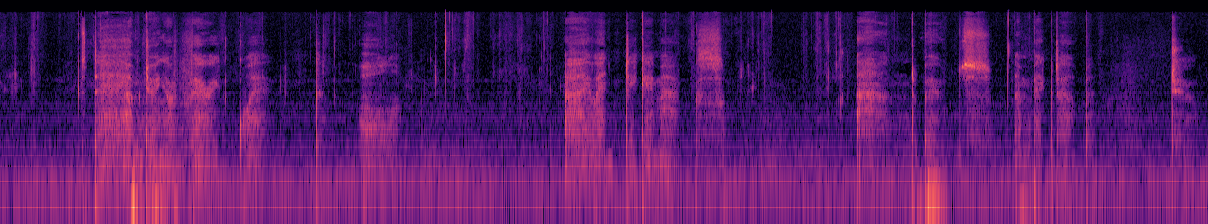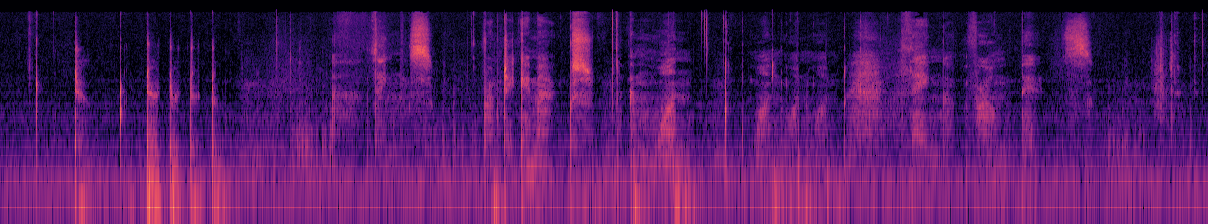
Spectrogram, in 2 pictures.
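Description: Close-up whispering into a Blue Yeti condenser microphone, broken up by short sharp mouth clicks, over a low steady hum.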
